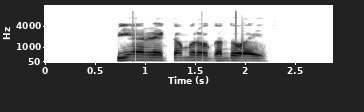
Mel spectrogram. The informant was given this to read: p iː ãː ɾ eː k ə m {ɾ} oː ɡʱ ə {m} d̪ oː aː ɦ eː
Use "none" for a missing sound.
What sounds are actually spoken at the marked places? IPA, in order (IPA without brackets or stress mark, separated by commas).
ɾ, n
